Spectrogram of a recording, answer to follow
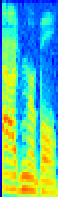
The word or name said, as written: admirable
